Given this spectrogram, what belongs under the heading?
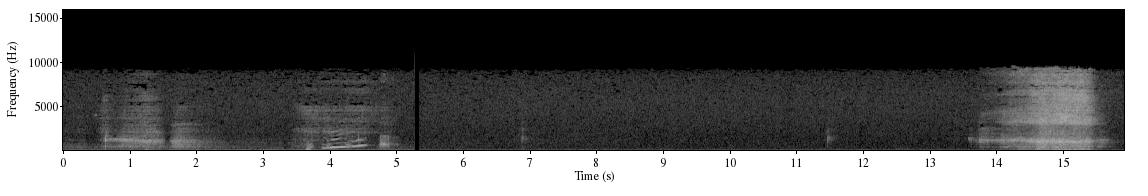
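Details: Snoring recorded with the SnoreLab app: two rough, rattling snoring breaths with a whistling edge, separated by a long quiet stretch with faint breathing; snoring during sleep.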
